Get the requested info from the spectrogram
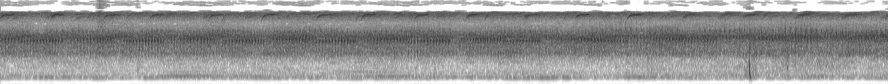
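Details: Frogs and toads calling as rain falls: a dense, unbroken chorus of overlapping croaks and trills, with a steady high pulsing shimmer above and a few faint clicks, all at an even loudness throughout.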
